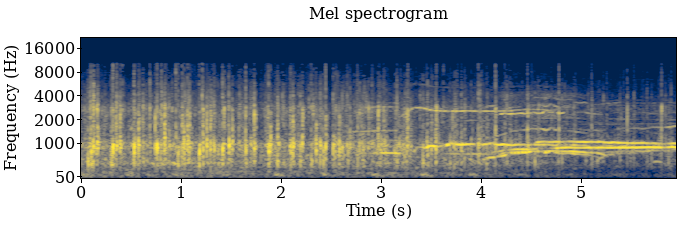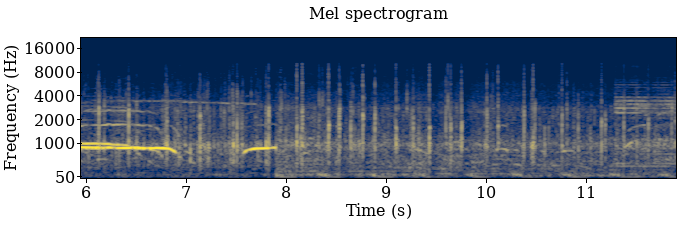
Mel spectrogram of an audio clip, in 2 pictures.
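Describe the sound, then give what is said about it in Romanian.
At a protest called via social media, a crowd of protesters claps steadily and continuously while several car horns honk in long overlapping blasts through the middle stretch, voicing discontent without slogans; then the applause carries on alone, a little quieter. “Protestatarii au fost convocați la acest protest prin rețelele de socializare și nu au fost strigate niciun fel de lozinci antiprezidențiale sau antiguvernamentale, oamenii manifestându-și nemulțumirea, cum ați auzit, prin aplauze și claxoane.”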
